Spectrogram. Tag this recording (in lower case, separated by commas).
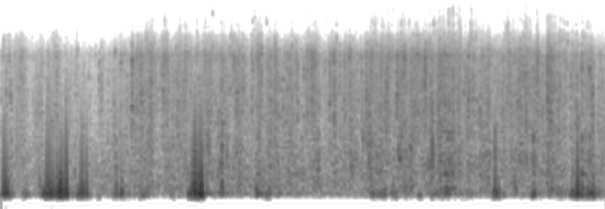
wind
